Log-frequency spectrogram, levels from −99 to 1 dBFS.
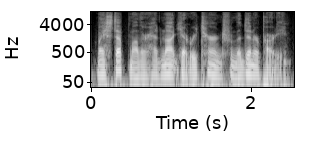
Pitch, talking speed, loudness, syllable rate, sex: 85 Hz, 235 wpm, -20 LUFS, 6.7 syllables/s, male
